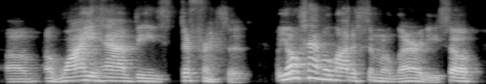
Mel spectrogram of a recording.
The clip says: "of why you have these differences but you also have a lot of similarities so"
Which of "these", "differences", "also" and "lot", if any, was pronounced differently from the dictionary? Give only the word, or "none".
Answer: none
